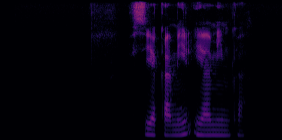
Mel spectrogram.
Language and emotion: Russian, neutral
